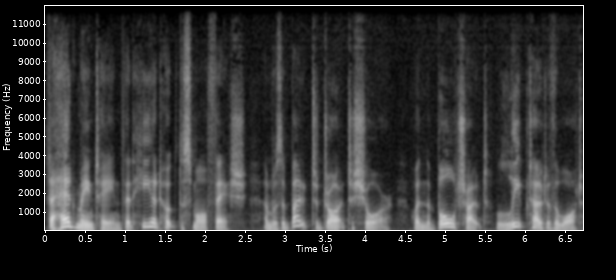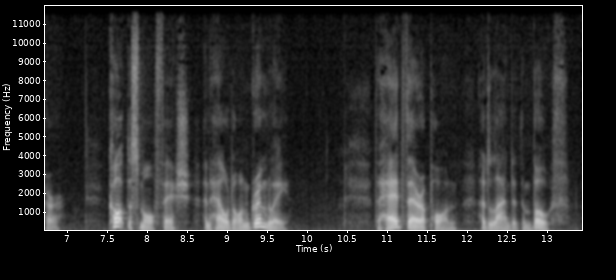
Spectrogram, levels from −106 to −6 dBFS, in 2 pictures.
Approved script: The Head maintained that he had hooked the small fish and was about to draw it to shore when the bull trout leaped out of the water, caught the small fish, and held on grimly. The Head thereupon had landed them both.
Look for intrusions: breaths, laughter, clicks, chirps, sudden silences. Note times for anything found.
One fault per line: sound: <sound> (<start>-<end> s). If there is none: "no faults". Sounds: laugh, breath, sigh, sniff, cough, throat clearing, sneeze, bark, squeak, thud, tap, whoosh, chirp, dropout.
no faults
